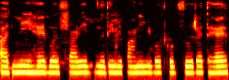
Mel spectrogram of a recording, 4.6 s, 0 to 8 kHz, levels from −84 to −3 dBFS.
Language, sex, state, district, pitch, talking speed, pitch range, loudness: Hindi, female, Bihar, Kishanganj, 195 Hz, 130 wpm, 190-195 Hz, -17 LUFS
